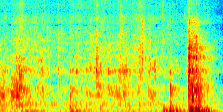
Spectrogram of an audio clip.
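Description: Cauliflower cheese sauce of olive oil, butter, onions, garlic and pepper is stirred in a pan, producing soft scraping strokes and a louder clink of utensil against the pan near the end.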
